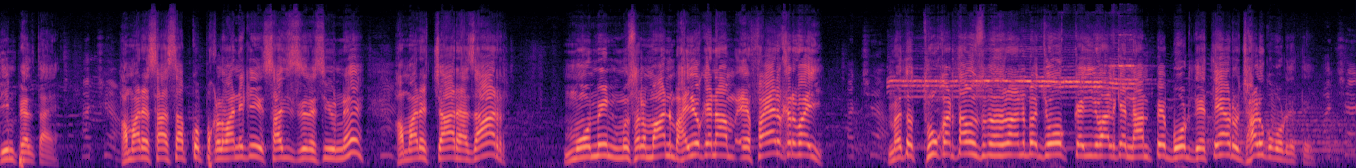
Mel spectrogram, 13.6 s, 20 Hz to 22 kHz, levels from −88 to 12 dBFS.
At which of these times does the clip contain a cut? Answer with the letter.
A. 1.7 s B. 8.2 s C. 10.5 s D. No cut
D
